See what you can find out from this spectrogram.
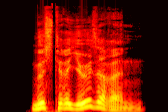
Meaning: inflection of mysteriös: 1. strong genitive masculine/neuter singular comparative degree 2. weak/mixed genitive/dative all-gender singular comparative degree
- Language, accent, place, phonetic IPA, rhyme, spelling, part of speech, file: German, Germany, Berlin, [mʏsteˈʁi̯øːzəʁən], -øːzəʁən, mysteriöseren, adjective, De-mysteriöseren.ogg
